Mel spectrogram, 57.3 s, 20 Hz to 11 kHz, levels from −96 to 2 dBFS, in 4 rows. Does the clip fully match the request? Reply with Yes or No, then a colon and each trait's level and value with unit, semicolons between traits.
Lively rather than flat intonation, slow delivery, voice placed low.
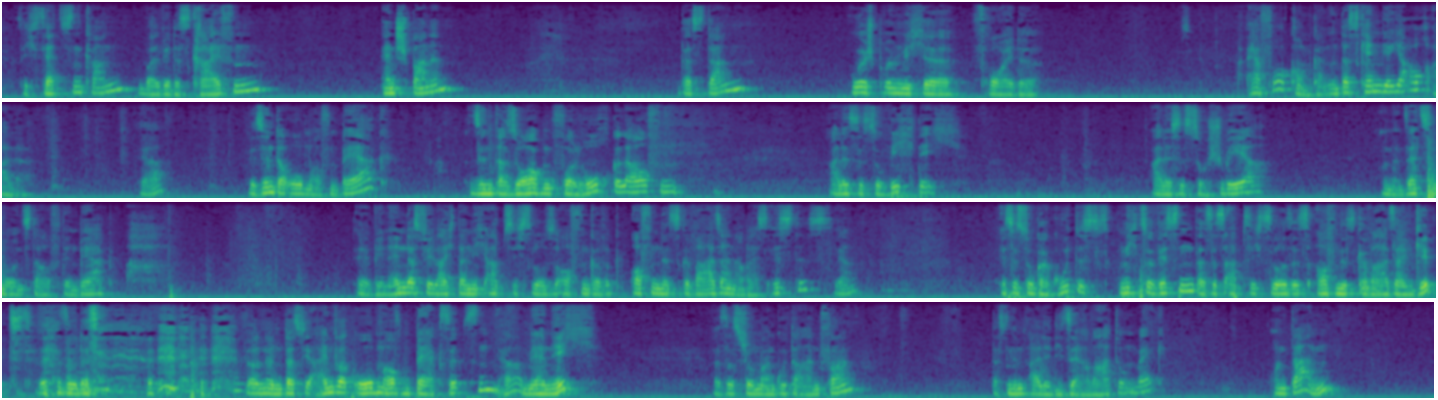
Yes: wide, 7.9 semitones; slow, 110 wpm; low, 120 Hz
